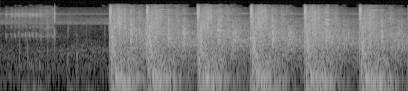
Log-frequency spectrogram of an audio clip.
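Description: Rapid gunfire from Ark Survival Evolved on Xbox One during a Broodmother fight: after a quiet second, six loud, evenly spaced bursts of shots follow one another, close and dominant.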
